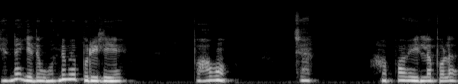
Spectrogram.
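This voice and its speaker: A man's voice: fairly high pitch, a little slow, no room sound. A man voicing a kindly middle-aged relative in a cartoon, speaking earnestly and soothingly. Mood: pitying. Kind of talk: cartoon voice acting. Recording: dry, tinny phone-like audio.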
